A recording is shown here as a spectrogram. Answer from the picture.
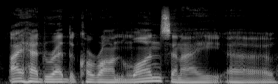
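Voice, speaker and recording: A man with a Turkish accent speaks at a fairly slow pace and medium pitch, his pitch varying in an ordinary way, on a very clean recording with a silent background. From Turkey, Istanbul. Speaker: pastor. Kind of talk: interview. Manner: halting.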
